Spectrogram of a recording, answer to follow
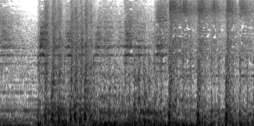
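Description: Drum kit on a live symphonic-metal drumcam recording: fast drumming of snare and bass drum with rapid fills, mostly single strokes, the band's music underneath. The drumming gets louder and busier about half a second in.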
